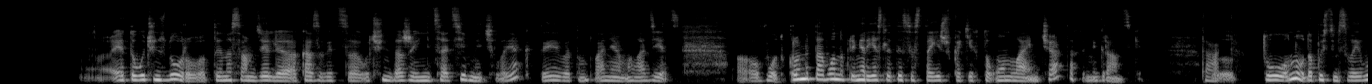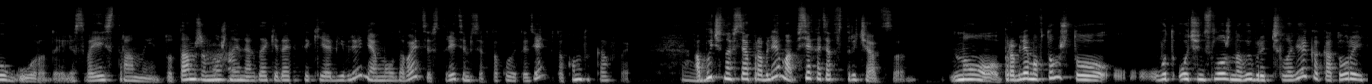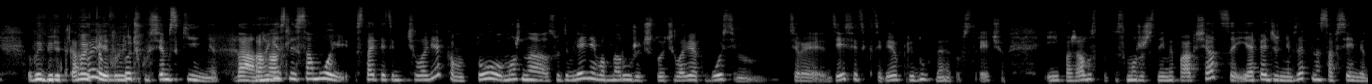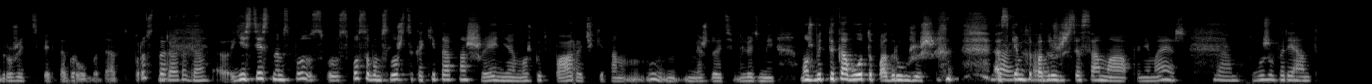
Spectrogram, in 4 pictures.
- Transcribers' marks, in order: chuckle; laughing while speaking: "Кто это будет?"; chuckle
- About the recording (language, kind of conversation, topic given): Russian, advice, Какие трудности возникают при попытках завести друзей в чужой культуре?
